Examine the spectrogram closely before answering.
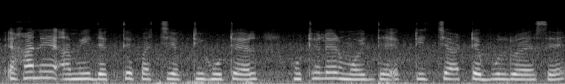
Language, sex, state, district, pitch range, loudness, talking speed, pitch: Bengali, female, Assam, Hailakandi, 240-260 Hz, -16 LUFS, 125 wpm, 245 Hz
